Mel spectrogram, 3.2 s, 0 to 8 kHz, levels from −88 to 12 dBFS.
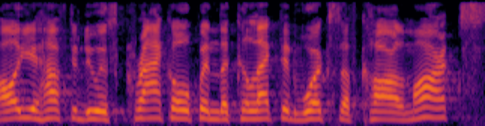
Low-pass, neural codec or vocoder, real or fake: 7.2 kHz; codec, 16 kHz, 16 kbps, FunCodec, trained on Chinese and English, 50 frames a second; fake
